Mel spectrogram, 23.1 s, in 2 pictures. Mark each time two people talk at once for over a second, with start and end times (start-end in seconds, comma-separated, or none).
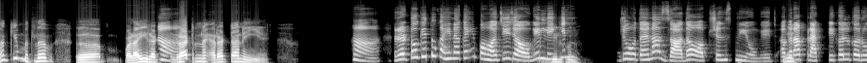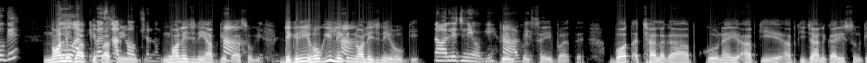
12.3-13.9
